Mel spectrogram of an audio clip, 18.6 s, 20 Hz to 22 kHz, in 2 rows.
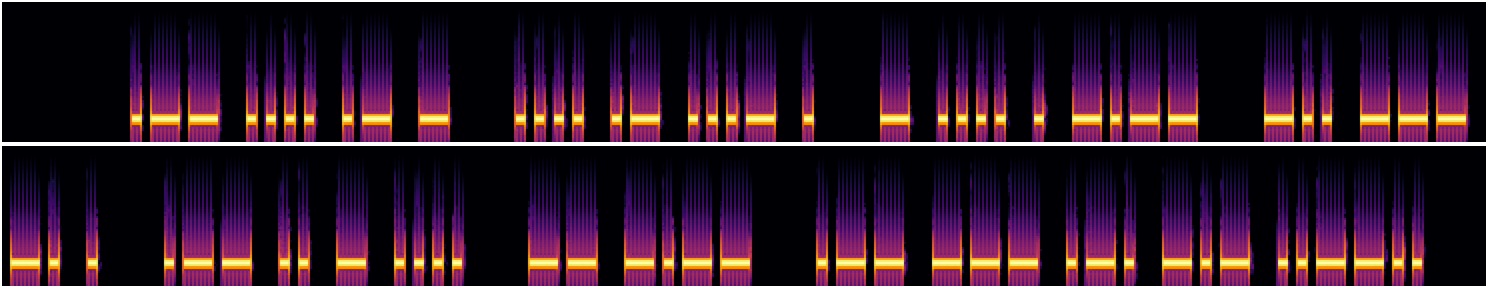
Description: Morse code, heard as a keyed tone, about 20 wpm, 700 Hz. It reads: WHAT HAVE THEY DONE WITH MY WORK?
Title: Sentences from Top 500 Words 20wpm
